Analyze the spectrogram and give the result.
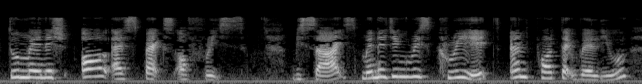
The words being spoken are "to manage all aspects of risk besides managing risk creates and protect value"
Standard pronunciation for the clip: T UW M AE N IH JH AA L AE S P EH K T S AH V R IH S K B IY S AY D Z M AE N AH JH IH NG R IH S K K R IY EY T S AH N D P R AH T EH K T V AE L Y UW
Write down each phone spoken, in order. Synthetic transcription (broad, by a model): T UW M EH N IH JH AA L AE S P EH K T S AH F R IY S B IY S AY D S M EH N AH JH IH NG R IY S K K R IY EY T AH N P R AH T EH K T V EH L Y UW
